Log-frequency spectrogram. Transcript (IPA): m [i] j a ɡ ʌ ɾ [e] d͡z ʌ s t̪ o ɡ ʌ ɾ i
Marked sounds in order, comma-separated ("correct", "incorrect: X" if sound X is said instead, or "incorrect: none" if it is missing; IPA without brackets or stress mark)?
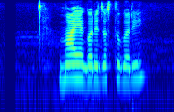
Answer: incorrect: a, correct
